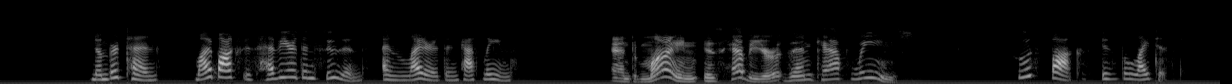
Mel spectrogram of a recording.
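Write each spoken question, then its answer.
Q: Whose box is the lightest?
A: Susan's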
